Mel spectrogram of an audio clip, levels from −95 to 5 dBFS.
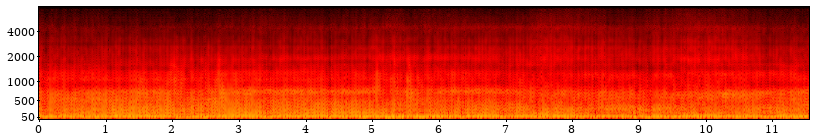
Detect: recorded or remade remade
